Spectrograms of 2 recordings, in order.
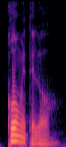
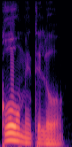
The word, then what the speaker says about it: cómetelo: Mirad, por ejemplo, cómetelo, cómetelo. Vemos que son 4 sílabas y la fuerza, la sílaba tónica está en esta, cómetelo, que es la última, penúltima, antepenúltima, la de anterior a la antepenúltima.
